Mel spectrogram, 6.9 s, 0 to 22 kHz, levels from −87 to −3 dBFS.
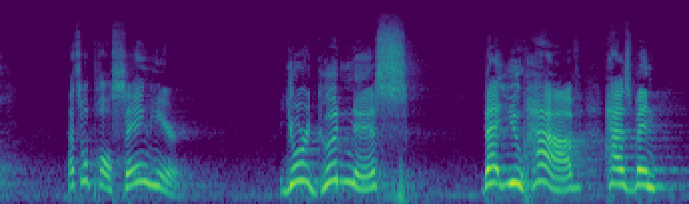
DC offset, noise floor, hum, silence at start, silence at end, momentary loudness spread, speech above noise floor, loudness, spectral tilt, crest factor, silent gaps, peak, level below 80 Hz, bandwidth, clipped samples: under 0.1%; -60 dBFS; none; 0 s; 0.15 s; 15 LU; 36 dB; -25 LUFS; -4.5 dB/octave; 20 dB; none; -8 dBFS; -60 dBFS; 13.5 kHz; under 0.1%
